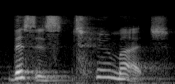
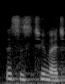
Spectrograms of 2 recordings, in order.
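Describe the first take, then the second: First: Very slow, drawn-out complaint; slow despair. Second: Quieter, resigned repeat; softer echo. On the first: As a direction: stretch each word in weariness. Repeated line, first take. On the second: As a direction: let it fall away, defeated. Repeated line, second take. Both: Acted.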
